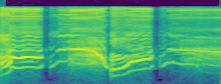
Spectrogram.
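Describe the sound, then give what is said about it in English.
A human voice imitates the call of a female forker monkey in heat: four loud, wavering shrieks with sliding pitch, some dipping and then climbing, separated by brief breaks. “But take a forker monkey from the jungles of the Philippines. When she's on heat, her behind sticks up and glows bright red and she makes a sound a bit like this.”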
